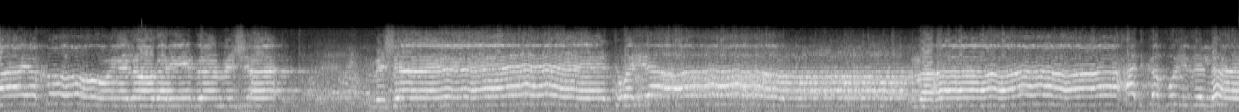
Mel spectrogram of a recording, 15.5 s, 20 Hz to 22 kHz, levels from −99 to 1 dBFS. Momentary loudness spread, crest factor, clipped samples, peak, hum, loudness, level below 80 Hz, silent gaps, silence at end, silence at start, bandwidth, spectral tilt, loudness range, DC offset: 8 LU; 12 dB; under 0.1%; 0 dBFS; none; -12 LUFS; -44 dBFS; none; 0 s; 0 s; 7.4 kHz; -3.5 dB/octave; 3 LU; under 0.1%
